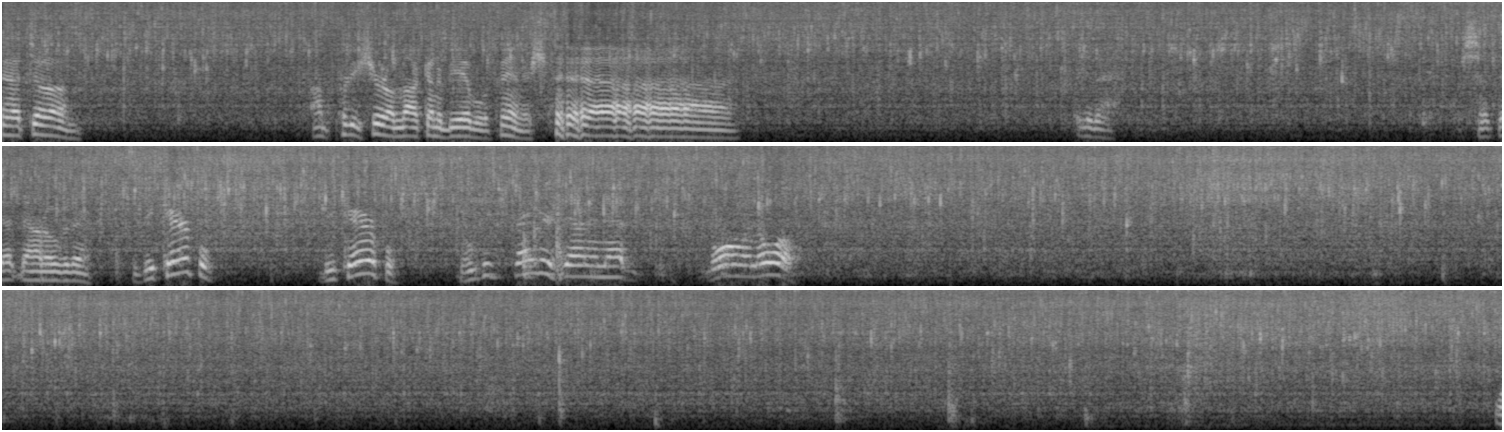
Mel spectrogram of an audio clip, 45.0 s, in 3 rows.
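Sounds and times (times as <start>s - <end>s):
fish frying in hot oil: 0.0s - 45.0s.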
